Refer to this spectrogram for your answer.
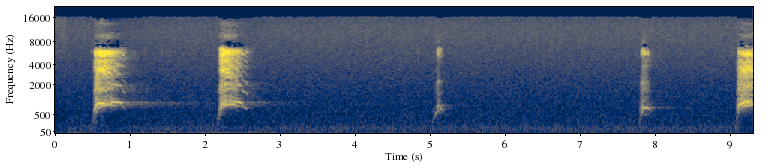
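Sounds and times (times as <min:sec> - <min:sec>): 
quiet hiss: 0:00.0 - 0:09.3
red fox barking yelps: 0:00.5 - 0:01.4, 0:02.2 - 0:02.9, 0:05.0 - 0:05.3, 0:07.8 - 0:08.2, 0:09.1 - 0:09.3.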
